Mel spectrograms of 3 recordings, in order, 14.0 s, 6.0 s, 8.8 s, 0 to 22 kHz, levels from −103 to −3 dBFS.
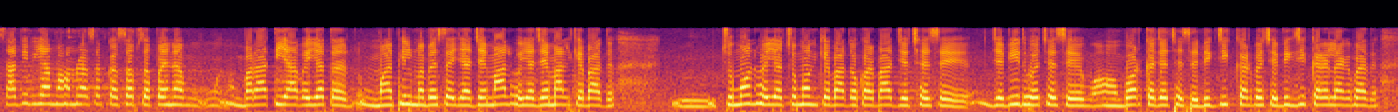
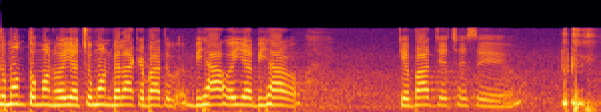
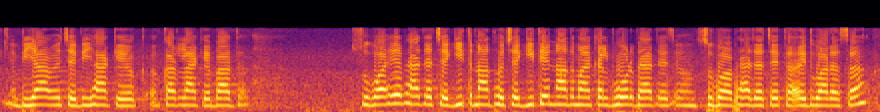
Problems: background sounds at intervals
